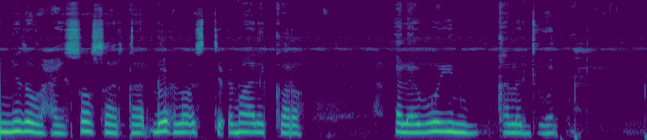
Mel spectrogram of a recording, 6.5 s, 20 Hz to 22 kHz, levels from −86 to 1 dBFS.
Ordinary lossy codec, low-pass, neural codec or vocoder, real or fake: none; none; none; real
